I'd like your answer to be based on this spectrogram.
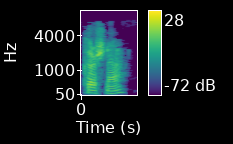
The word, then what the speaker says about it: Krishna: In India today, the R vowel is often pronounced RI, ri, as in the name Krishna or Krishna.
